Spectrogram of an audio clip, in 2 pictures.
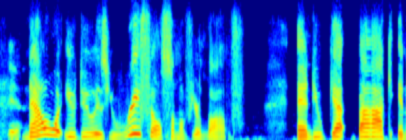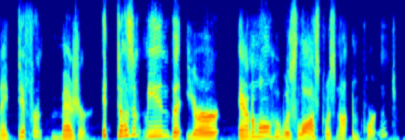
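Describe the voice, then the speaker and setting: A woman speaks in a plain, everyday voice with a Canadian accent, a fairly high pitch, lively intonation and big swings in loudness. Her pace is fairly slow, and the sound is dry and close with no echo. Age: 50s. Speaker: dog behaviour consultant and trainer. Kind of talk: podcast interview.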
